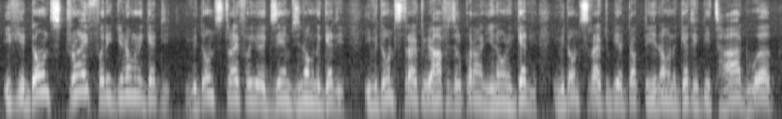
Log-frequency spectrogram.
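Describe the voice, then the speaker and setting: A man with a high, very creaky voice delivers a motivational Islamic lecture. His tone is husky, and he exhorts listeners with emphatic repetition. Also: fast, hardly any pauses, mellow. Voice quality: raspy, gravelly. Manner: emphatic, exhortatory, repeats phrases for stress. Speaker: religious lecturer.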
